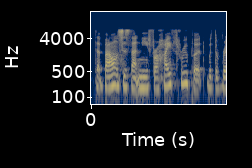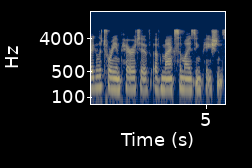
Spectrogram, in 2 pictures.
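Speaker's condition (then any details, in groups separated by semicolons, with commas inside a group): No condition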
